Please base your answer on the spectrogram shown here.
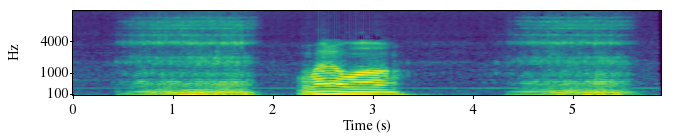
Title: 코골이 친구(꿀잼 실화) - 끝까지 들어야 완전 재미있음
